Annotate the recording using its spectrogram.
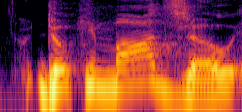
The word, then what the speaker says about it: Dokimazo: Dokimazo is how you pronounce it.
